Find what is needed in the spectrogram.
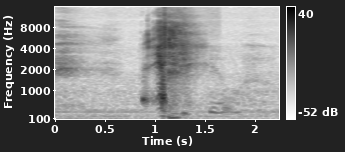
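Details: One forceful, wet, congested-sounding sneeze with a short intake of breath before it, in a quiet room; sneezing.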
